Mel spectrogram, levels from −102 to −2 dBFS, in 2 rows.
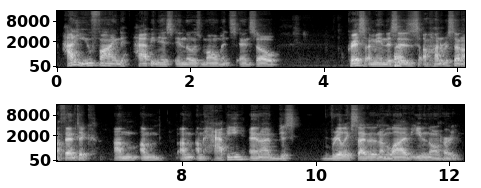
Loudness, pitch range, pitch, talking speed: -25 LUFS, 90-105 Hz, 90 Hz, 165 wpm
